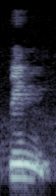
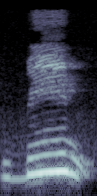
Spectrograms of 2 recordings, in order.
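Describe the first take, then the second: First: The vowel is short, like 'bin'. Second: The vowel is long, like 'bean'. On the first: The speaker calls it right. "இதோட actual pronunciation என்னன்னா பின்" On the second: The speaker calls it wrong. "இத எல்லாருமே பீன் அப்படின்னு spell பண்றீங்க"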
